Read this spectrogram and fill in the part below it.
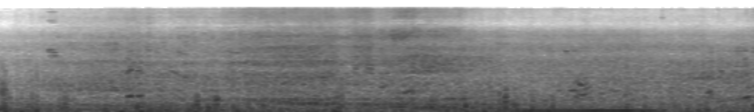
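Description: Traffic rumbles steadily along a wet road outdoors.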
